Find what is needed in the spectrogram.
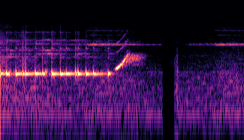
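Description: Cartoon-style comedy sound effect: a steady beeping tone with fast even ticks, then a quick rising whistle, and after a brief gap a thin high steady tone.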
